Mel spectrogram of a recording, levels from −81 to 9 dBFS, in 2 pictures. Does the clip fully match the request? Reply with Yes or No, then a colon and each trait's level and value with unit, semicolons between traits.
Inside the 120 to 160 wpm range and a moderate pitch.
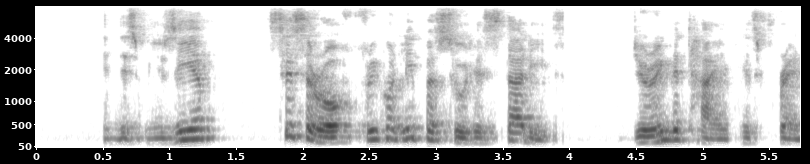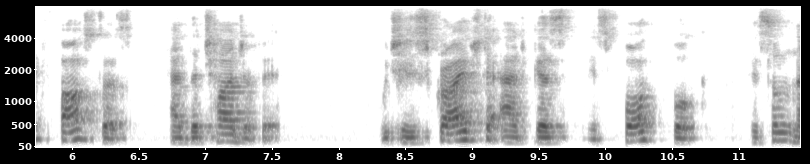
Yes: average, 155 wpm; medium, 155 Hz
